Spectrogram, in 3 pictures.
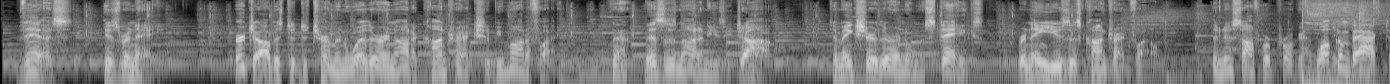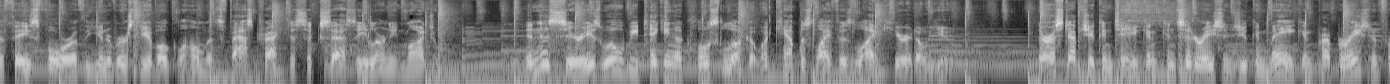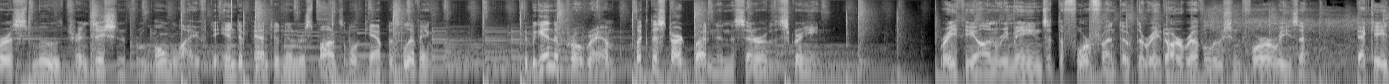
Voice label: NARRATION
